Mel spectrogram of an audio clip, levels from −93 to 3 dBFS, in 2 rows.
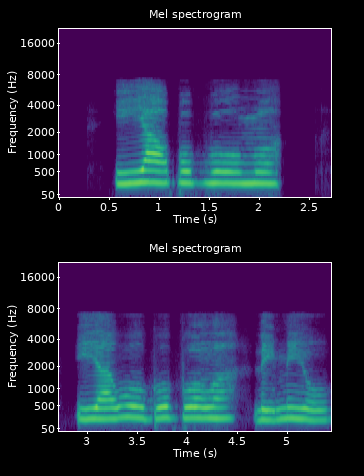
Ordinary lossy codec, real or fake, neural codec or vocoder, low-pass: MP3, 64 kbps; fake; codec, 16 kHz in and 24 kHz out, 0.4 kbps, LongCat-Audio-Codec, two codebook decoder; 7.2 kHz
